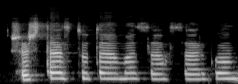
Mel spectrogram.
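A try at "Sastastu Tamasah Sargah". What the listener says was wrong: No. It's not Shastas, it's Sastas.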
